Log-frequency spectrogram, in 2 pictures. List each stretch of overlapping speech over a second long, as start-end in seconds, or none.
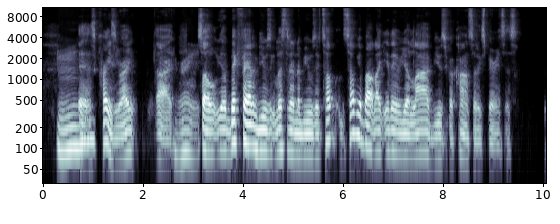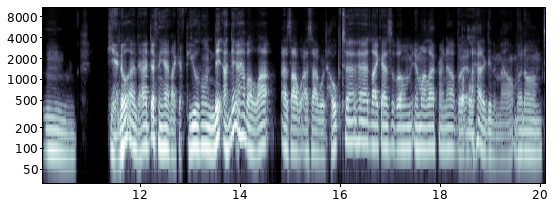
none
